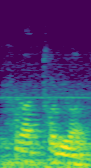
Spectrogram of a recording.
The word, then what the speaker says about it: 프라토리온: 프라토리온 이렇게 발음해야 되는데 우리 성경이 브라도리온이라고도 나와 있잖아요.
